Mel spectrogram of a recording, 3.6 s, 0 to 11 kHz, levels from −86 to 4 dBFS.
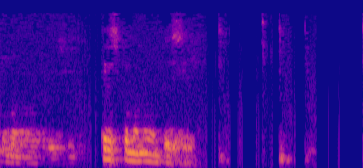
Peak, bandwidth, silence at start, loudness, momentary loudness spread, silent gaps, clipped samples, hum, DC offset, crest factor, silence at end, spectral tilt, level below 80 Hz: -10 dBFS; 8.6 kHz; 0 s; -29 LUFS; 22 LU; 2.31-2.37 s, 2.43-2.55 s, 2.74-2.78 s; under 0.1%; none; under 0.1%; 22 dB; 0.75 s; -7.5 dB/octave; -68 dBFS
